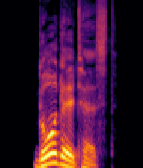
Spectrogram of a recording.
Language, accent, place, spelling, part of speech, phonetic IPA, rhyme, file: German, Germany, Berlin, gurgeltest, verb, [ˈɡʊʁɡl̩təst], -ʊʁɡl̩təst, De-gurgeltest.ogg
- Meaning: inflection of gurgeln: 1. second-person singular preterite 2. second-person singular subjunctive II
